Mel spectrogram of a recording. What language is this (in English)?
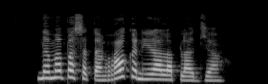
Catalan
